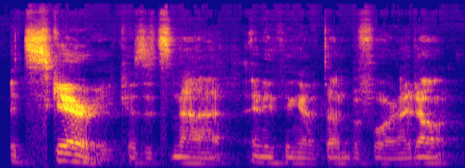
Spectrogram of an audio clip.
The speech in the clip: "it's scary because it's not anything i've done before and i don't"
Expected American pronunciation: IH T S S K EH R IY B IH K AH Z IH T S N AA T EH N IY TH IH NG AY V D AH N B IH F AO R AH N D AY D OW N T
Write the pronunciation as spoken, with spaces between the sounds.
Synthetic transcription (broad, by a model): IH T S S K EH R IY K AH Z IH T S N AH T EH N IY TH IH NG AY V D AH N B IH F AO R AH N AY D OW N T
